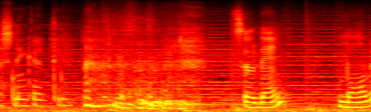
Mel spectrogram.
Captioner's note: all giggling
